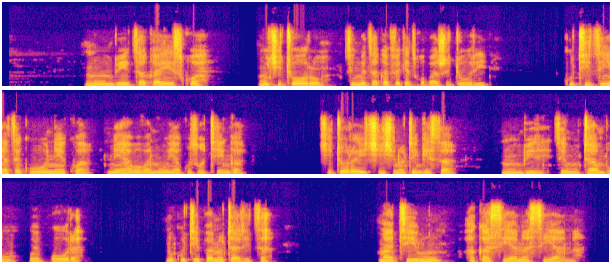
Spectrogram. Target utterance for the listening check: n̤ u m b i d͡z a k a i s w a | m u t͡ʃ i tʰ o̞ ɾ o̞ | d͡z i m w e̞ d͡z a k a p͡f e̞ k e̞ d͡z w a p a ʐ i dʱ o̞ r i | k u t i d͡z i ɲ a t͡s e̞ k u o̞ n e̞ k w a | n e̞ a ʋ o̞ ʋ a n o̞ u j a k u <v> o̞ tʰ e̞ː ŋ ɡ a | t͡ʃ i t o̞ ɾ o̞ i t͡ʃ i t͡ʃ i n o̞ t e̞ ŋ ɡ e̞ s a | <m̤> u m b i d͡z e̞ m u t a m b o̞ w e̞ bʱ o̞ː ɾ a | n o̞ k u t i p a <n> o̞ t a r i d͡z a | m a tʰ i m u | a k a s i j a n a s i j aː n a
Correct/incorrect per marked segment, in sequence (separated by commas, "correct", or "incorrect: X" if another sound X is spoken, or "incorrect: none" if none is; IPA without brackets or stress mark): incorrect: z, incorrect: n̤, correct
